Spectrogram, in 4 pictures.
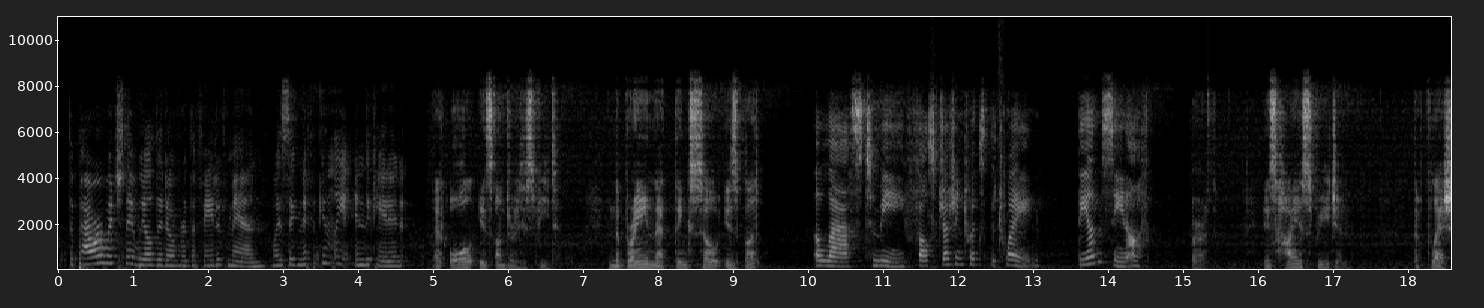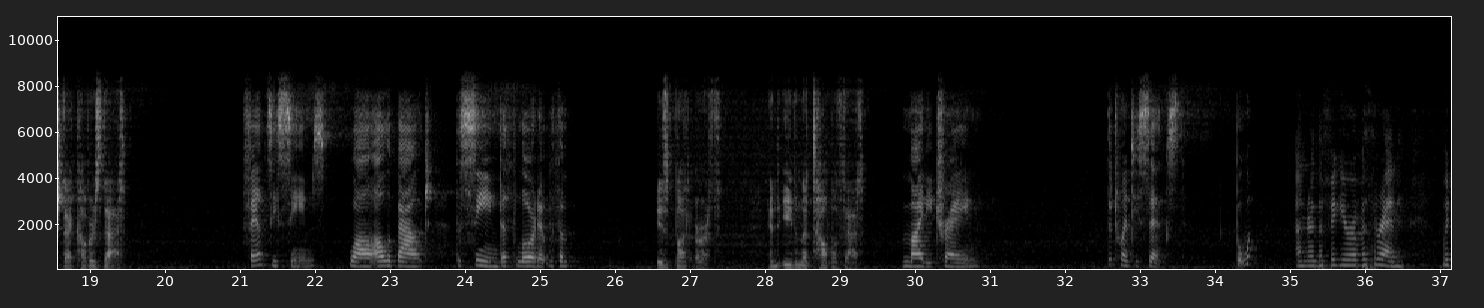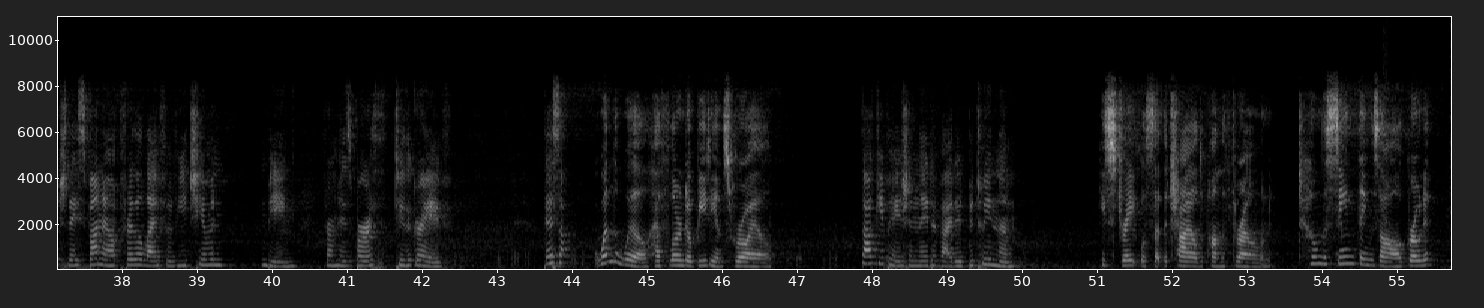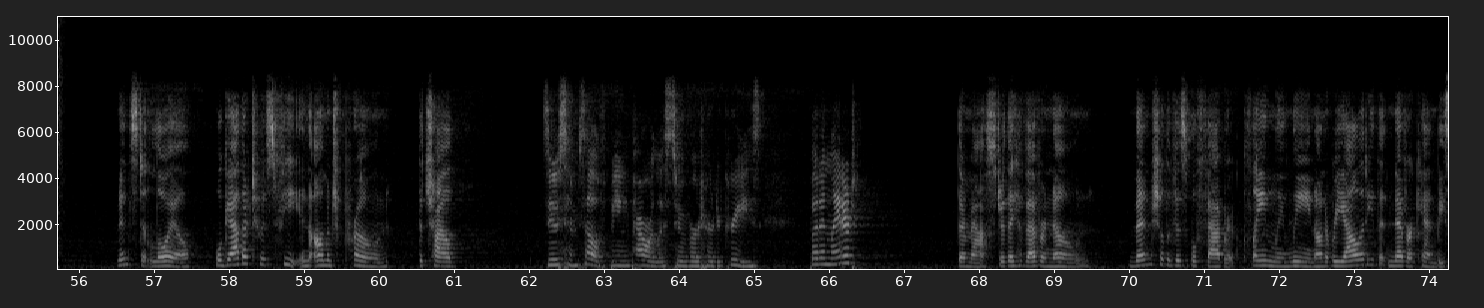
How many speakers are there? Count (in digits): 3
